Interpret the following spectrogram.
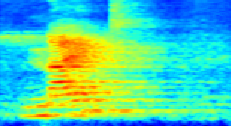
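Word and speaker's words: knight: जैसे के एन आई जी एस टी, नाइट, इसको नाइट क्यों पढ़ता है? नाइट में से योद्धा होता है, क्यों? क्योंकि के और एन दोनों कॉन्सोनेंट हैं, इस के को साइलेंट कर देंगे, ठीक, के को साइलेंट कर देंगे।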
